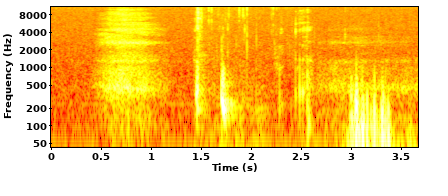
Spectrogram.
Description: Didn’t want to weak her up and also a bit shy about long sneezing fits, luckily she didn’t notice!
